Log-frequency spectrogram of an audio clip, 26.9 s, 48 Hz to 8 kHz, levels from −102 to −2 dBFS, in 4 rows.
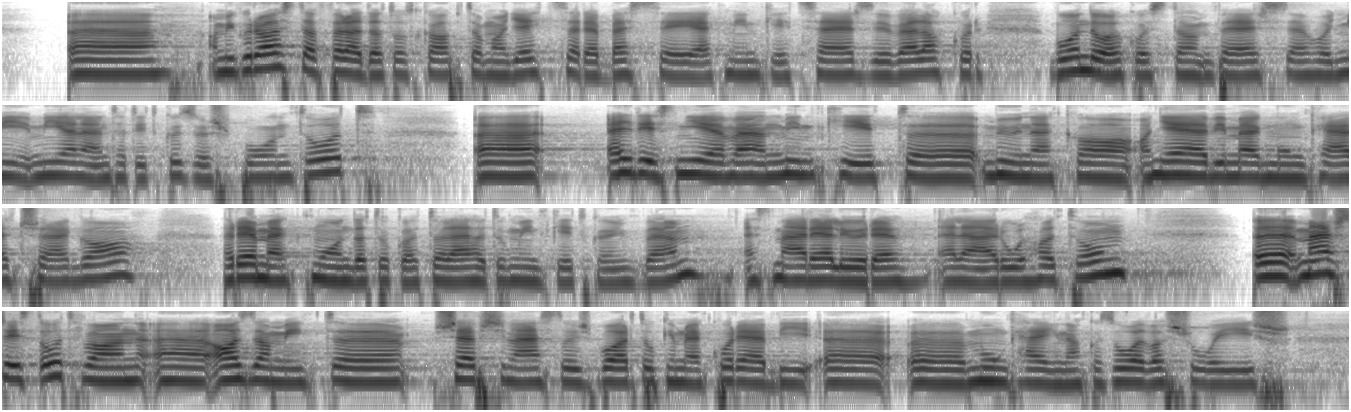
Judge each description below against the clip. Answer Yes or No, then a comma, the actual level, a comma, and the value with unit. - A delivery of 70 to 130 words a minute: Yes, average, 110 wpm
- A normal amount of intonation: No, narrow, 2.3 semitones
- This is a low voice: No, high, 200 Hz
